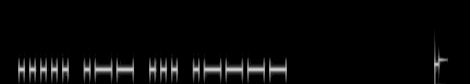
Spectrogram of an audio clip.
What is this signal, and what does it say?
Morse code, heard as a keyed tone, about 23 wpm, 700 Hz. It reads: 5WS1
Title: Four Challenging Letter-Number Combinations 22wpm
